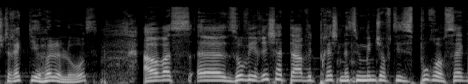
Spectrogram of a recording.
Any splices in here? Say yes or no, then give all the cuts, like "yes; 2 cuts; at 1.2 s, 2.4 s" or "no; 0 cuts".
no; 0 cuts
